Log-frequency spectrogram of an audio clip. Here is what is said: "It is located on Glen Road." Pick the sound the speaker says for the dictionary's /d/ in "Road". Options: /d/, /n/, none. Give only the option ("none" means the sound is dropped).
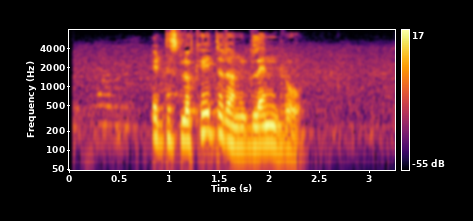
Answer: none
